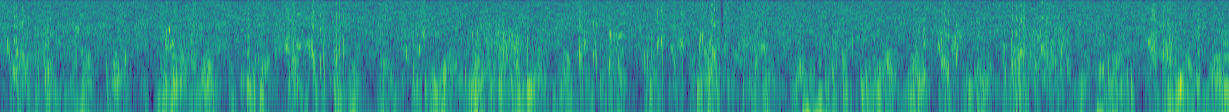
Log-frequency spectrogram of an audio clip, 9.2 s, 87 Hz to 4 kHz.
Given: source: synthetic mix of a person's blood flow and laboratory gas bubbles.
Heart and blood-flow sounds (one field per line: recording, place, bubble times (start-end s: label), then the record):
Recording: Doppler ultrasound of blood flow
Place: precordium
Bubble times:
0.00-0.69 s: bubbles
0.77-0.84 s: bubbles
0.90-0.98 s: bubbles
1.15-1.50 s: bubbles
1.77-2.01 s: bubbles
2.12-2.62 s: bubbles
2.86-3.24 s: bubbles
3.46-4.13 s: bubbles
4.31-4.69 s: bubbles
4.81-5.12 s: bubbles
5.14-5.80 s: bubbles
5.98-6.75 s: bubbles
6.84-7.38 s: bubbles
7.49-8.05 s: bubbles
8.21-8.55 s: bubbles
8.58-8.88 s: bubbles
8.95-9.23 s: bubbles
From the record:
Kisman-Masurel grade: 342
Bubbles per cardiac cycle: rolling drumbeat, 9 or more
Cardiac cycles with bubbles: 100%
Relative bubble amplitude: moderate (0.250 to 0.450)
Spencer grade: 3 (all of the cardiac periods contain showers or single bubble signals, but not dominating or overriding the cardiac motion signals)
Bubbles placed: anywhere in the cardiac cycle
